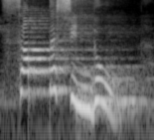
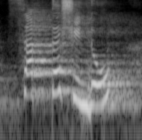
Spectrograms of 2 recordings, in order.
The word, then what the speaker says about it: Sapta Sindhu: Okay, and see here next one, SAPTASINDU, Sapta Sindhu. Sapta Sindhu, the Rig Veda periods.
